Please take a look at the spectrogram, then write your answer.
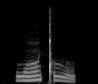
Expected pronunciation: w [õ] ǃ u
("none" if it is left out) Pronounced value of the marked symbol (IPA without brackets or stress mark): õ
